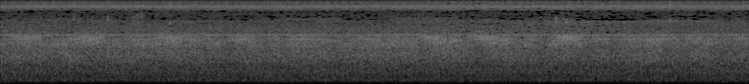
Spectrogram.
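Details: A relaxing night-like wall of insect song: a constant piercing tone and broad buzzing hiss, broken in the latter half by a two-second run of rapid, very high, regular pulses.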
